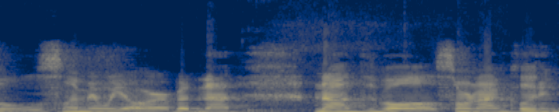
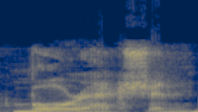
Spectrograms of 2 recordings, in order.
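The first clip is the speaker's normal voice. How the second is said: very low trailer announcer; deep booming trailer line; movie trailer voice; 13 semitones lower, slower than usual. Pretend. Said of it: "pull a little Pablo Francisco".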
